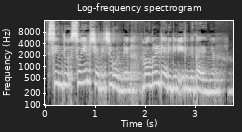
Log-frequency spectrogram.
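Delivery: usual speaking voice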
